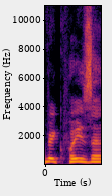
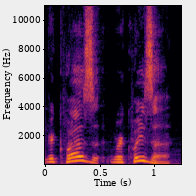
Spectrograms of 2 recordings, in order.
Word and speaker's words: Rayquaza: Why do you want to meet Rayquaza? I'm going to say Rayquaza. I think people could also pronounce it Rayquaza, but I'm going to say Quaza.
